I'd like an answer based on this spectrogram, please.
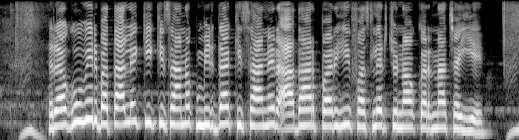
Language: Magahi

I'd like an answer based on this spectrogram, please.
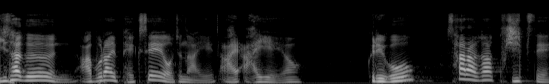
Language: Korean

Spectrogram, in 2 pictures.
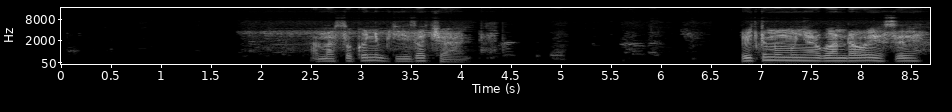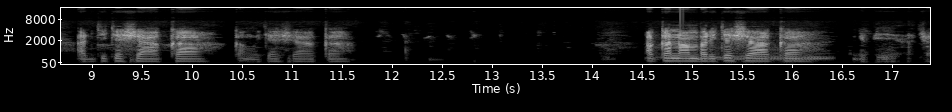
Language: Kinyarwanda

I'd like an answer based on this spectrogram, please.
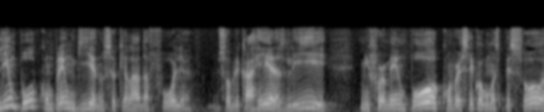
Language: Portuguese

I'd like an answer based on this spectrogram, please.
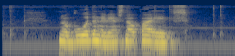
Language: Latvian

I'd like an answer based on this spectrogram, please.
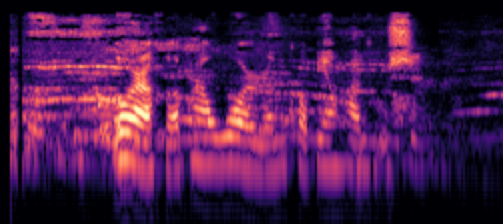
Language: Chinese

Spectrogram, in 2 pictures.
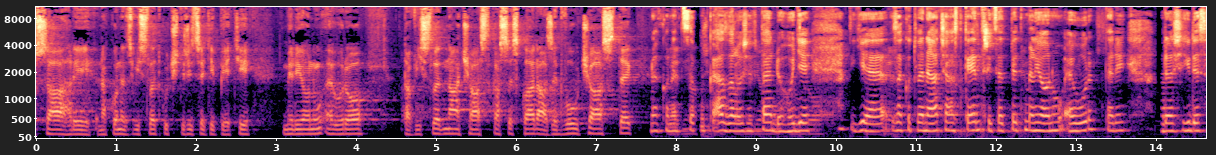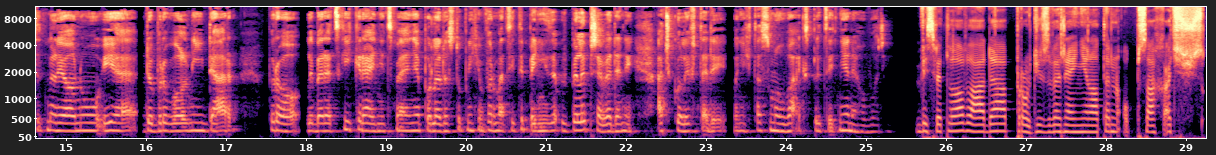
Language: Czech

